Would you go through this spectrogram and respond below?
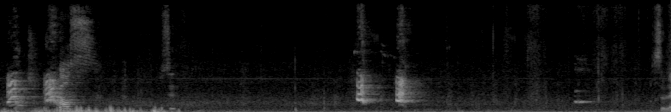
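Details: Domestic dog trained to bark on command through sound stimulation, giving two short, sharp barks about half a second apart after a man speaks, with low room noise around them.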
